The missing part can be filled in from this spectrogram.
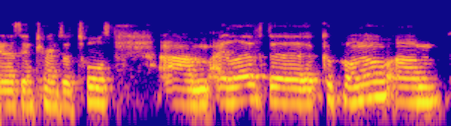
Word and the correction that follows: Ho'oponopono: component. Am I saying that right? – Ho'oponopono. – Ho'oponopono, thank you.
